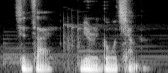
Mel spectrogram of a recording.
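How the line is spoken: Quiet, eerie smiling voice. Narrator (Chinese): 那女的露出一抹很诡异的微笑，就默默的对我说

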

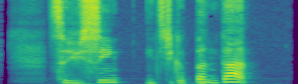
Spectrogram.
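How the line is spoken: Whispered in ear. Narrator (Chinese): 郑仁伟在他耳边压低声音开口

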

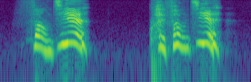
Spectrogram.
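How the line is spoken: Shocked shout. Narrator (Chinese): 许仁一时被这突如其来的场面惊呆了，突然清醒过来，大喊

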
